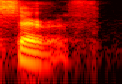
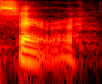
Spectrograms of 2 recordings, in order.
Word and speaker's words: Sarath: he's an indian guy his name is spelled s-a-r-a-t-h when i saw the message yeah the text i thought it was misspelled i thought i was supposed to talk to someone named sarah okay so he just spilled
